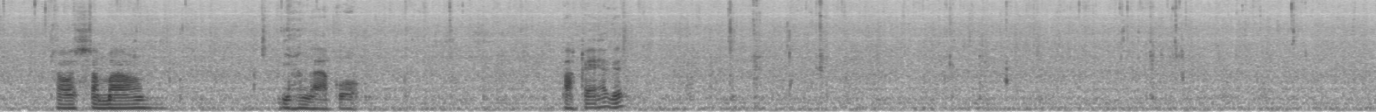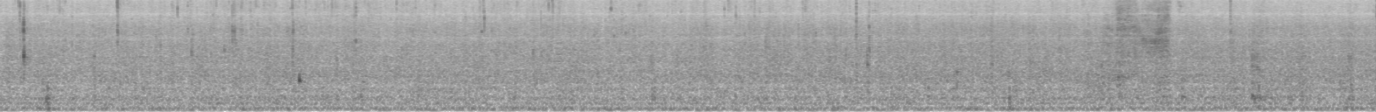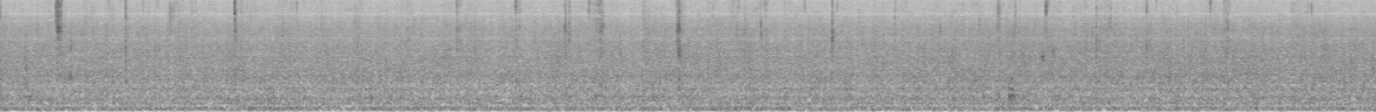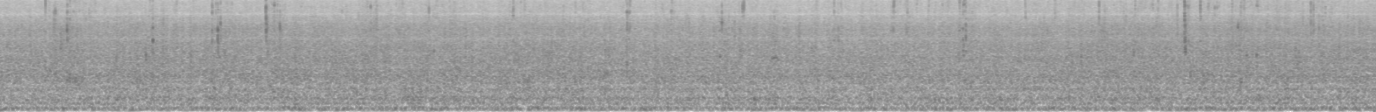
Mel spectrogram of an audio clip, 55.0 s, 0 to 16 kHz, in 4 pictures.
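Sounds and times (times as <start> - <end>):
steady hiss: 0.0 - 55.0
crackle: 6.2 - 55.0
chewing and tearing fried chicken: 6.8 - 17.7, 22.2 - 30.0.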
